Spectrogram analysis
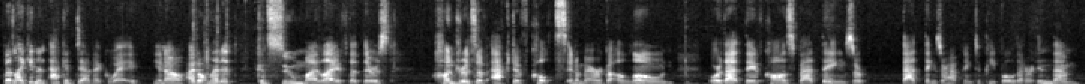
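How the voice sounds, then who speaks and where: A woman's voice: on the low side, unhurried. A woman livestream host chatting casually, thinking aloud in a rambling, emphatic way. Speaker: livestream host, comic artist.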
